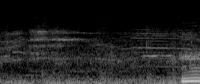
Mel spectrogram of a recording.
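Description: Farm animals calling in the distance, a few thin wavering high calls over a steady low background rumble; a man starts talking just before the end.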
